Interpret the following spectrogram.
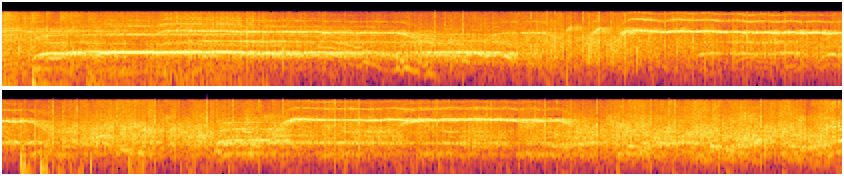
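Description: Studio audience applauding and clapping while a live pop song closes with long, wavering held notes from the singer and band.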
